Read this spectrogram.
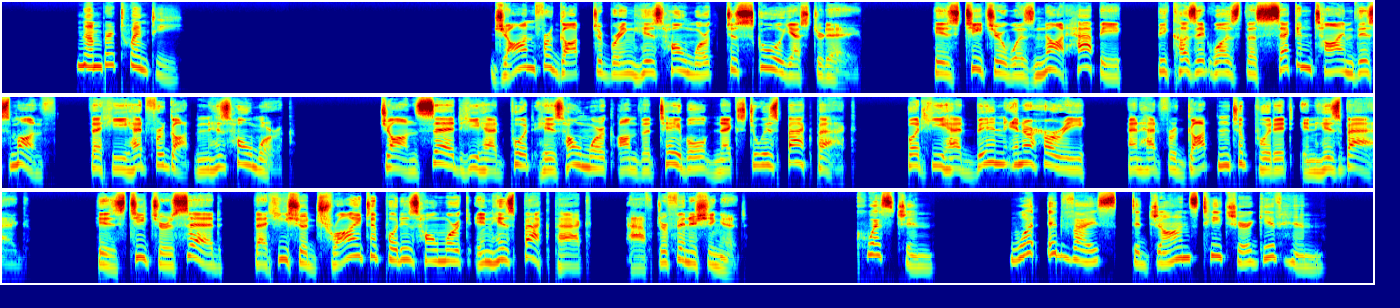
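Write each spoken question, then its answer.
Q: What advice did John's teacher give him?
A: Put his homework in his backpack after finishing it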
